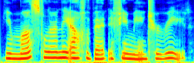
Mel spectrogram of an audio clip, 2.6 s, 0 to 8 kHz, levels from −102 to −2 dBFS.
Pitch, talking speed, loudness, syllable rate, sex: 235 Hz, 230 wpm, -18 LUFS, 5.0 syllables/s, female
